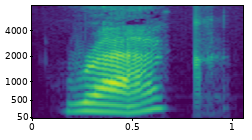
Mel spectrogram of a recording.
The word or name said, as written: rack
